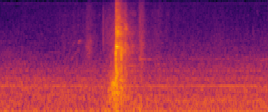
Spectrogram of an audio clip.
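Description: A golf driver striking a ball off a tee: one sharp crack about a second in, with a brief ring after it.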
